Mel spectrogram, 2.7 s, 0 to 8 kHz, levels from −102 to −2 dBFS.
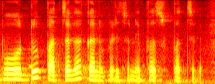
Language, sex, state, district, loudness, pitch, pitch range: Telugu, female, Telangana, Hyderabad, -17 LUFS, 185 Hz, 160-195 Hz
